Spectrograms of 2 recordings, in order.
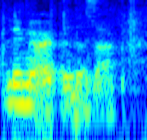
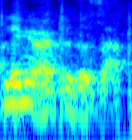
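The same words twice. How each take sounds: First: Toneless whisper, much softer. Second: Much softer, lower murmur. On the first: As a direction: breathe the words out as a whisper. Final repetition whispered. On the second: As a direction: say it quietly to yourself. Repeated quieter. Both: Acted.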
